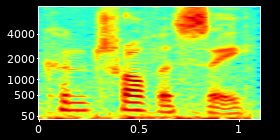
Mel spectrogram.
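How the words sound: It is said the way some Brits say it. "some Brits, like me, say controversy"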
